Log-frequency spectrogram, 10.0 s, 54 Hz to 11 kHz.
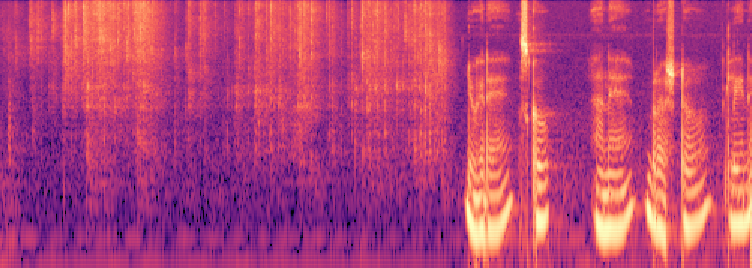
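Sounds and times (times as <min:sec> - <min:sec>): packaging crinkling: 0:00.0 - 0:06.1.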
